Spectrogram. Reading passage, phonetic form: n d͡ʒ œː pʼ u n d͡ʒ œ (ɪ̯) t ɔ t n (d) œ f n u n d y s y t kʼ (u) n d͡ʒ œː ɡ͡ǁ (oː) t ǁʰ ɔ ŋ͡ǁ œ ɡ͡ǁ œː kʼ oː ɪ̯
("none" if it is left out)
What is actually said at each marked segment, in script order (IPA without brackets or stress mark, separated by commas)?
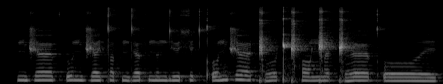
ɪ̯, d, o, oː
